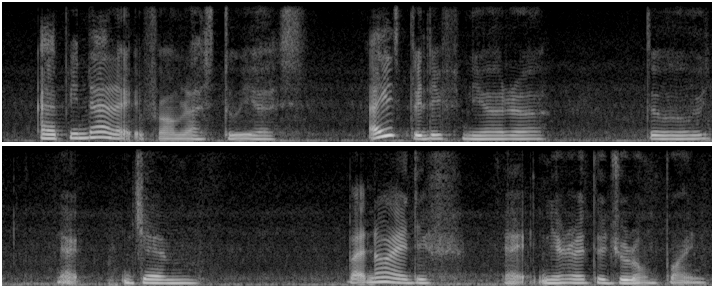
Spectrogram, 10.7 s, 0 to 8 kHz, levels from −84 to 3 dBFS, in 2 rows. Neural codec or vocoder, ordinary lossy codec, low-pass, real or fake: codec, 16 kHz, 8 kbps, FunCodec, trained on Chinese and English, 25 frames a second; none; none; fake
